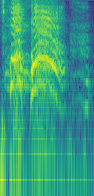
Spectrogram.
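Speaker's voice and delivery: high, loud burst of laughter; sudden shrieking laugh. Real, not acted. Laughs at the insulting dialogue.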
